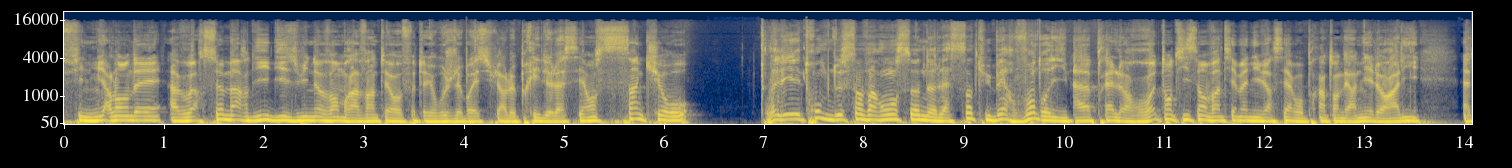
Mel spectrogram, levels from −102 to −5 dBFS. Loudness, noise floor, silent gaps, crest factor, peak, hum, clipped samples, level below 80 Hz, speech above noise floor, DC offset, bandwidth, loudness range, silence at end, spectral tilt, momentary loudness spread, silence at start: -11 LUFS; -59 dBFS; none; 10 dB; 0 dBFS; none; under 0.1%; -26 dBFS; 48 dB; under 0.1%; 16.5 kHz; 2 LU; 0 s; -4.5 dB/octave; 3 LU; 0 s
